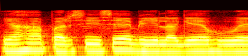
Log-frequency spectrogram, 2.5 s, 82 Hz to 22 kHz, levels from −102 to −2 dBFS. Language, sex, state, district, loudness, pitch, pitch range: Hindi, male, Jharkhand, Ranchi, -14 LUFS, 135 Hz, 130-140 Hz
